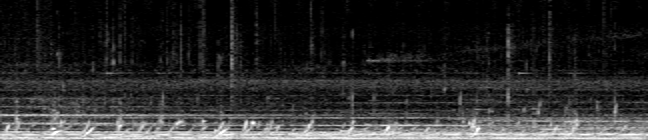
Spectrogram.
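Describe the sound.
Frankincense oil drips into a liquid, making many small, quick plinks and wet drip sounds over a steady liquid wash throughout, with no talking.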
